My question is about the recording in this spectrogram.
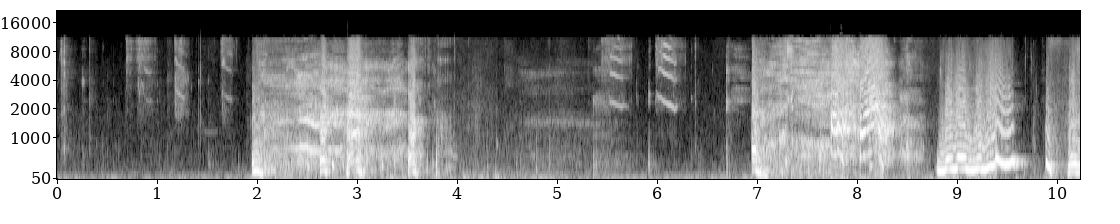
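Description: Bursts of hard laughter and coughing from people, in two loud fits, with a few short high squeaks between them and a brief voiced laugh near the end.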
